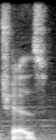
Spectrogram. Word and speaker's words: Chez: They said Chez.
